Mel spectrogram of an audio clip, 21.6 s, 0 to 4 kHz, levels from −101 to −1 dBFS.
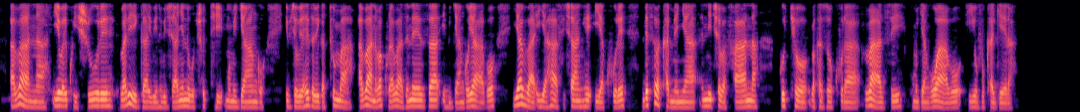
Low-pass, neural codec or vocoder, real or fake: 3.6 kHz; none; real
